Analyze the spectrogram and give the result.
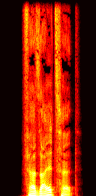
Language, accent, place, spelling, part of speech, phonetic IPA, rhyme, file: German, Germany, Berlin, versalzet, verb, [fɛɐ̯ˈzalt͡sət], -alt͡sət, De-versalzet.ogg
- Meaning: second-person plural subjunctive I of versalzen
